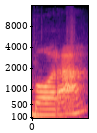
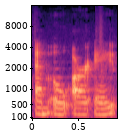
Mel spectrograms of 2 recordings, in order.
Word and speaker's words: Mora: name here on the list is the name mora spelled m-o-r-a or mora it means blackberry then we have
